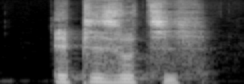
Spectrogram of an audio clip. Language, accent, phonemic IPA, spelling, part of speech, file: French, France, /e.pi.zɔ.ɔ.ti/, épizootie, noun, LL-Q150 (fra)-épizootie.wav
- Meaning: epizootic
